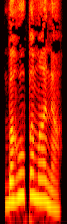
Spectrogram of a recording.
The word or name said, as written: ಬಹೂಪಮಾನ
